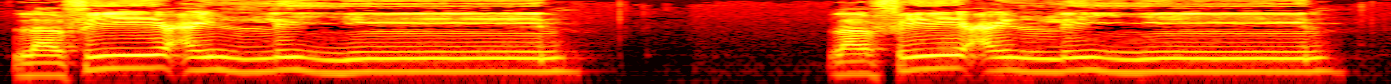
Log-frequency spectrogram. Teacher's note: harus terdengar murni huruf i tidak ada suara yang masuk ke hidung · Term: harokat kasroh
